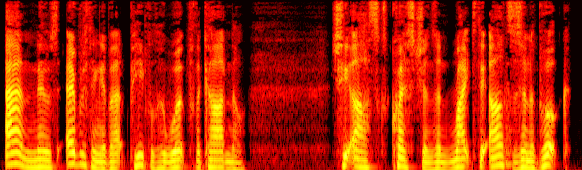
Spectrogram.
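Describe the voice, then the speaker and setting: Casting: man playing a young noble widow and mother, higher-pitched, aggrieved yet wistful, for a historical novel audiobook. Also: fairly quick, sharp tone, dry recording, clean studio sound, natural voice. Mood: flustered.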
